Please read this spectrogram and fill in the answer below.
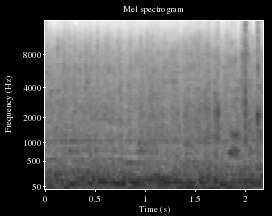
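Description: Roller coaster car running along its steel track: a steady low rumble of wheels and rushing air, with riders' voices rising near the end.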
